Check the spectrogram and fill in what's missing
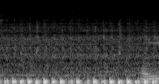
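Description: A Honda XR150 motorcycle engine runs close by with a loud, steady low thumping pulse at an even idle rhythm, with no voices over it.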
